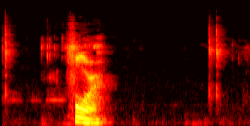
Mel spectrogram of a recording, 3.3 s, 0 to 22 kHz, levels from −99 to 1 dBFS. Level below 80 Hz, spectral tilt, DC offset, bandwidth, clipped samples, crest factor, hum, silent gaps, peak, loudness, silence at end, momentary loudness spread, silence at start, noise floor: -70 dBFS; -6 dB/octave; under 0.1%; 11 kHz; under 0.1%; 24 dB; none; none; -4 dBFS; -21 LUFS; 0.4 s; 25 LU; 0.9 s; -79 dBFS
